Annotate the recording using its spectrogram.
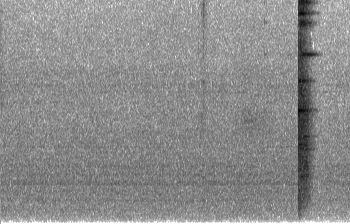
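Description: Steady hum of a Ninja Foodi's fan running while it roasts, with a single sharp clink of a spoon on kitchenware near the end.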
